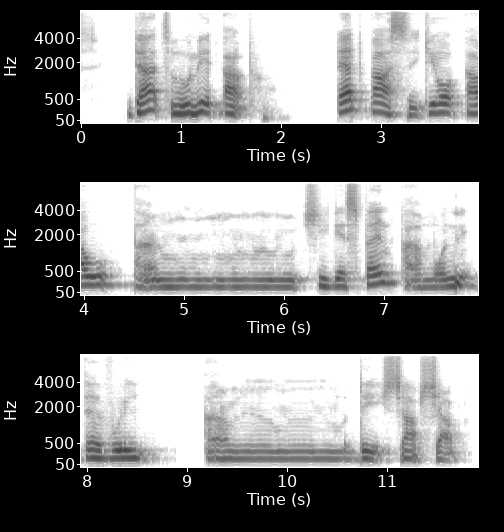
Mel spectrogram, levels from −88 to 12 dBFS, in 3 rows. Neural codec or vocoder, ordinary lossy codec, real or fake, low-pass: codec, 16 kHz, 1 kbps, FunCodec, trained on LibriTTS, 50 frames a second; none; fake; none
